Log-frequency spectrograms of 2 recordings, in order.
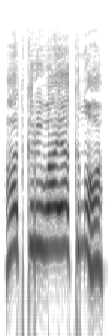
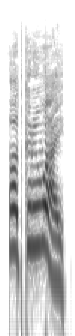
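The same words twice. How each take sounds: First: Loud barked order; commanding shout. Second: Proud command. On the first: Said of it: "скомандовал". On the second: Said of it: "гордо фыркнул". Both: Acted.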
